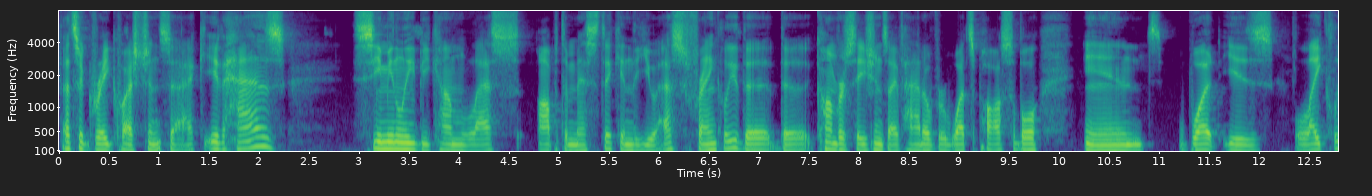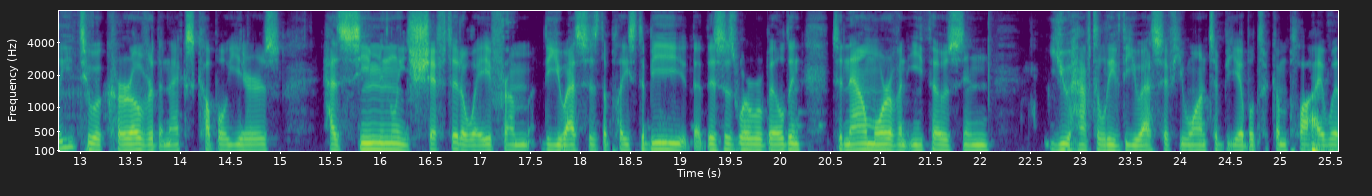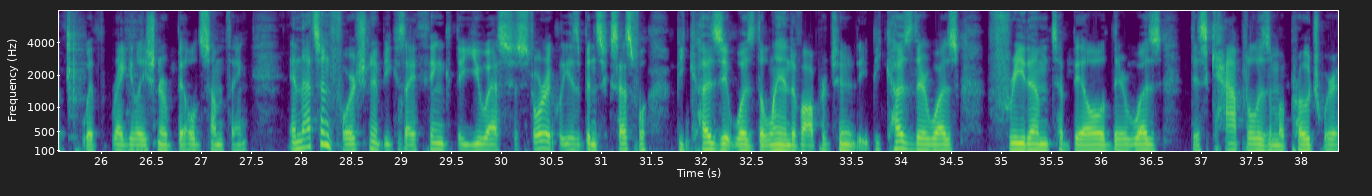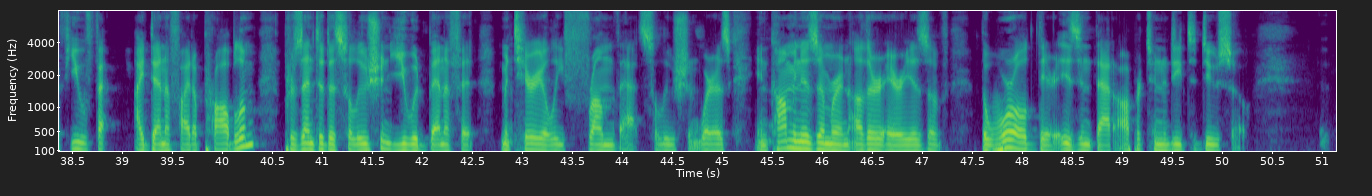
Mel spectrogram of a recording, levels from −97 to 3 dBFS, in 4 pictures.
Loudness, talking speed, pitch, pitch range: -20 LUFS, 170 wpm, 120 Hz, 115-125 Hz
